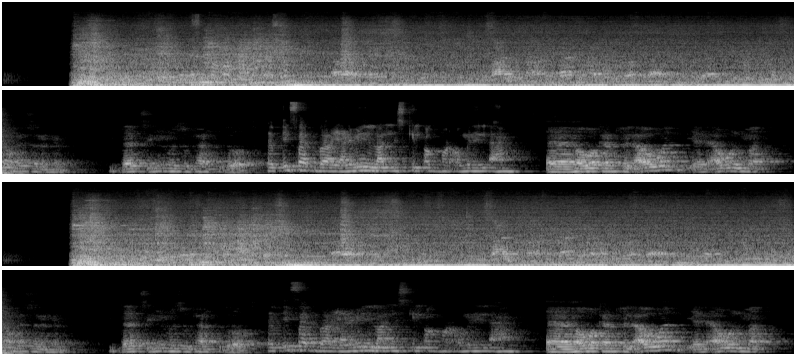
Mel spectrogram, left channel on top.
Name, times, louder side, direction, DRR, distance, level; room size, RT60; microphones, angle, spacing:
sound 1, 0.7-7.9, equal, 70° right, 0.7 m, -18 dB
voice 1, 1.8-3.0 10.6-13.1, left 4 dB, 75° left, 6 dB, 0.3 m, -29 dB
voice 2, 3.3-4.4 4.7-8.6 9.1-10.4 13.4-15.5, left 1 dB, 10° right, -2 dB, 0.3 m, -27 dB
2.3 x 2.1 x 2.5 m, 0.77 s
head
